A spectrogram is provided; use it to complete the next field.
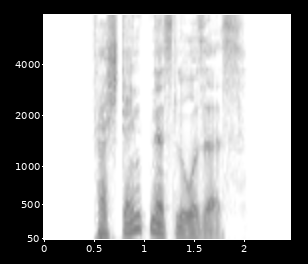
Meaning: strong/mixed nominative/accusative neuter singular of verständnislos
- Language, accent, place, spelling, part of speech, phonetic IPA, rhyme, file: German, Germany, Berlin, verständnisloses, adjective, [fɛɐ̯ˈʃtɛntnɪsˌloːzəs], -ɛntnɪsloːzəs, De-verständnisloses.ogg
